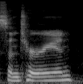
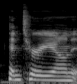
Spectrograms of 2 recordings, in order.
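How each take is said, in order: First: The word begins with a soft S sound. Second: The word begins with a hard K sound. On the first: This is the commonly known form. "but everyone knows it as Centurion" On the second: This is the original Latin form. "Kenturion in Latin"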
